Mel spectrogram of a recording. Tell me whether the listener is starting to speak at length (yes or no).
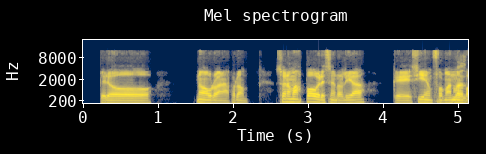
no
